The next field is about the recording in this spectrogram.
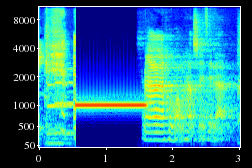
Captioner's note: beep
